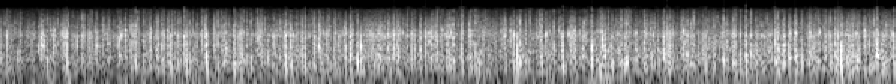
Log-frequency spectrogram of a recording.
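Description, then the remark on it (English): Steady night-long drizzle drumming on a poncho at night in the jungle in Vietnam, a dense, continuous patter of countless tiny drops with no pauses and no voices. “Or the night-long drizzle drumming on your poncho.”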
